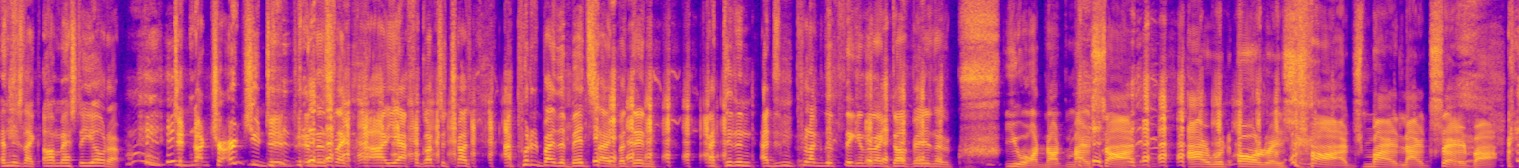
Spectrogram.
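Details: Adult man speaking; typical speech.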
